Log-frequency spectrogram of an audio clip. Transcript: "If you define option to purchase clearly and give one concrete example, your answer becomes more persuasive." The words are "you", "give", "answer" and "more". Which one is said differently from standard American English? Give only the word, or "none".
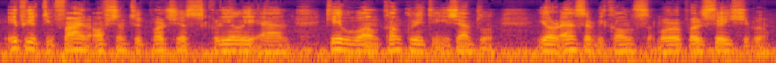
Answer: give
